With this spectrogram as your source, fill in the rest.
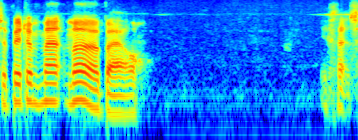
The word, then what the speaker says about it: Merbau: So I think it's a bit of Merbau, if that's how you pronounce it.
